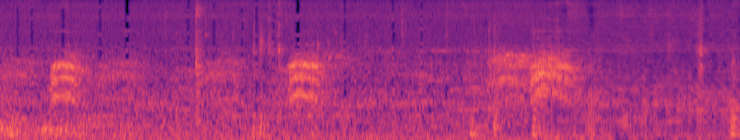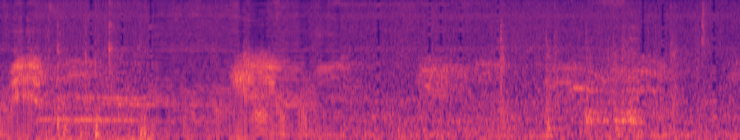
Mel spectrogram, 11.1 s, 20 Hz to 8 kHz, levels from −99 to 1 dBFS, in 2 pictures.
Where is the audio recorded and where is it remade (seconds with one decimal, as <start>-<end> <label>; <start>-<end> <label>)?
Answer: 0.0-4.1 recorded; 4.1-5.8 remade; 5.8-6.7 recorded; 6.7-8.1 remade; 8.1-11.1 recorded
